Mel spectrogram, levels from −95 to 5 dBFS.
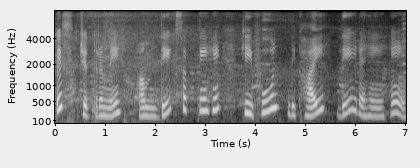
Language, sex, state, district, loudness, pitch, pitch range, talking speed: Hindi, female, Madhya Pradesh, Dhar, -19 LUFS, 225 Hz, 190-285 Hz, 110 wpm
